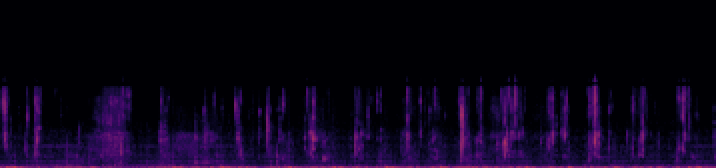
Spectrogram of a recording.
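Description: A person chewing a mouthful of cooked beans close to the microphone: quiet mouth sounds with many small irregular clicks.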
